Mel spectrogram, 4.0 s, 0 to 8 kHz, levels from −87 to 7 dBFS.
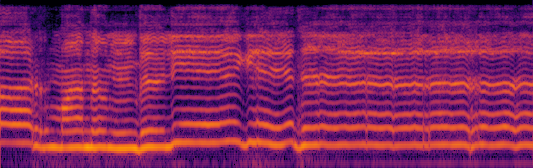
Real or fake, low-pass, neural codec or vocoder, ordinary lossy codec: fake; 7.2 kHz; codec, 16 kHz, 4 kbps, FunCodec, trained on LibriTTS, 50 frames a second; none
